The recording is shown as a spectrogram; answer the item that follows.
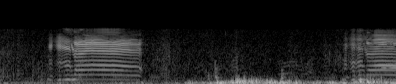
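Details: Sheep bleating: a long wavering harmonic bleat of under a second, then rumbling low noise, and a second bleat beginning near the end.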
